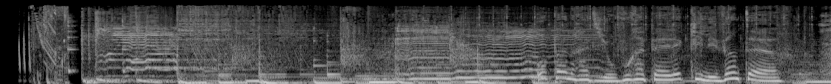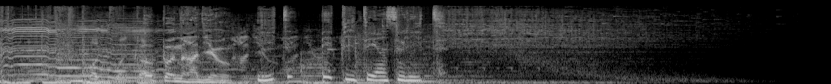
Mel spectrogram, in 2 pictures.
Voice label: Radio Top H 20h; Opon

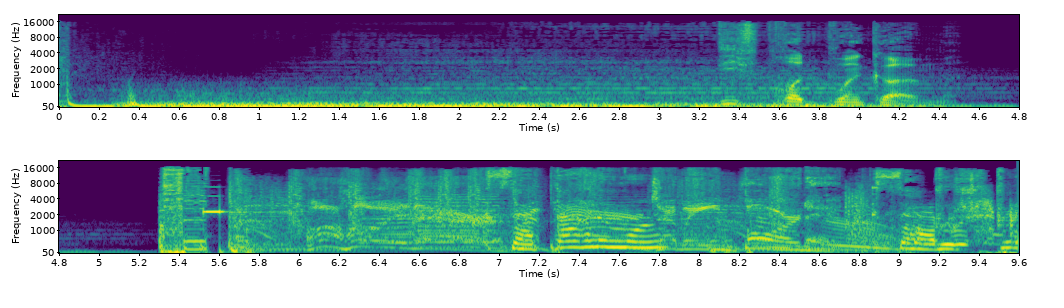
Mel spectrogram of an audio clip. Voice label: Radio Jingles x5; Radio Kafeine

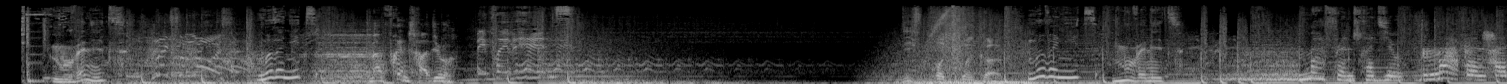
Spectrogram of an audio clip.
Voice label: Sweeps x5; Moov N Hits

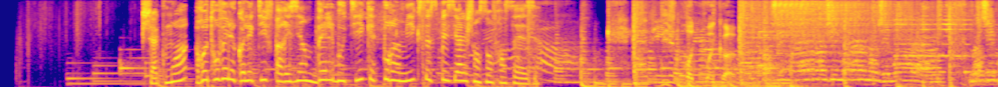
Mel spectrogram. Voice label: Spot, French; Les Sillons de Tonton; Belle Boutique

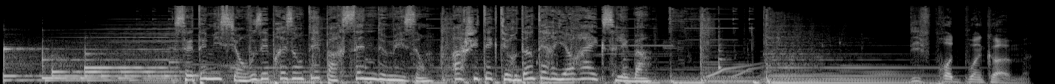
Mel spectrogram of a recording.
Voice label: Radio Jingle; Radio Grand Lac; Scenes de maison

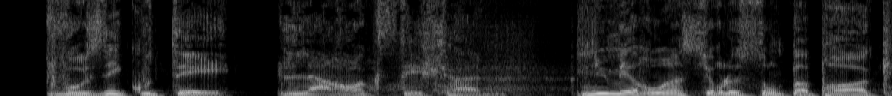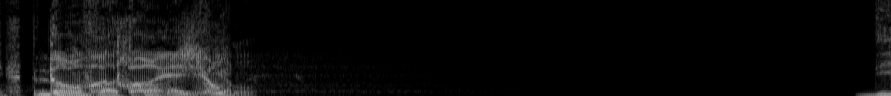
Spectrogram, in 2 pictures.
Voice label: Radio Drop Rock Station; Radio Aix

